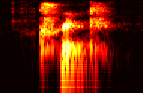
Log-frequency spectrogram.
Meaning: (noun) 1. A painful stiffness in some part of the body, like the neck or back, which makes it difficult to move the affected body part for some time; a cramp 2. A small jackscrew
- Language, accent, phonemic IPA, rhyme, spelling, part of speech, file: English, Southern England, /kɹɪk/, -ɪk, crick, noun / verb, LL-Q1860 (eng)-crick.wav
